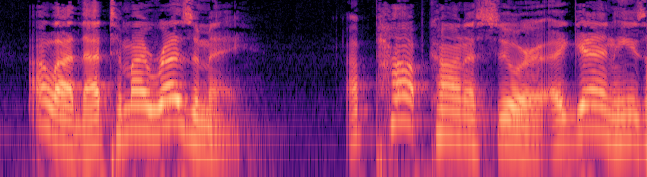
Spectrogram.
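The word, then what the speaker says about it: résumé: continue with something resume but we're saying resum we're giving it a strong re and then Z and then may resume and again check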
